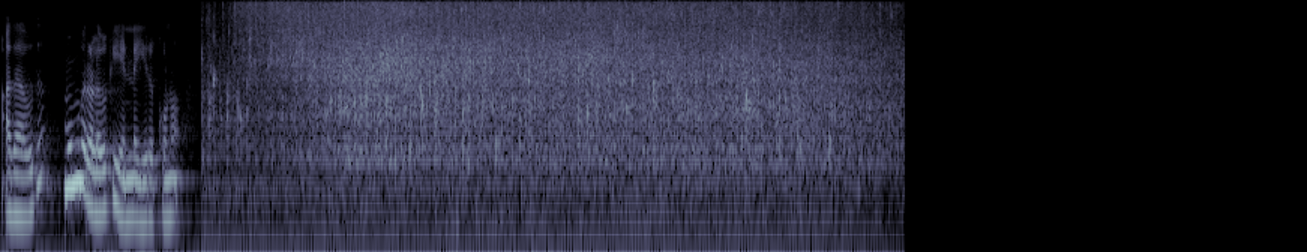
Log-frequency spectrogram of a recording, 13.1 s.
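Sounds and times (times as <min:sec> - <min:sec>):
plantain sizzling in hot oil: 0:02.0 - 0:09.0.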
